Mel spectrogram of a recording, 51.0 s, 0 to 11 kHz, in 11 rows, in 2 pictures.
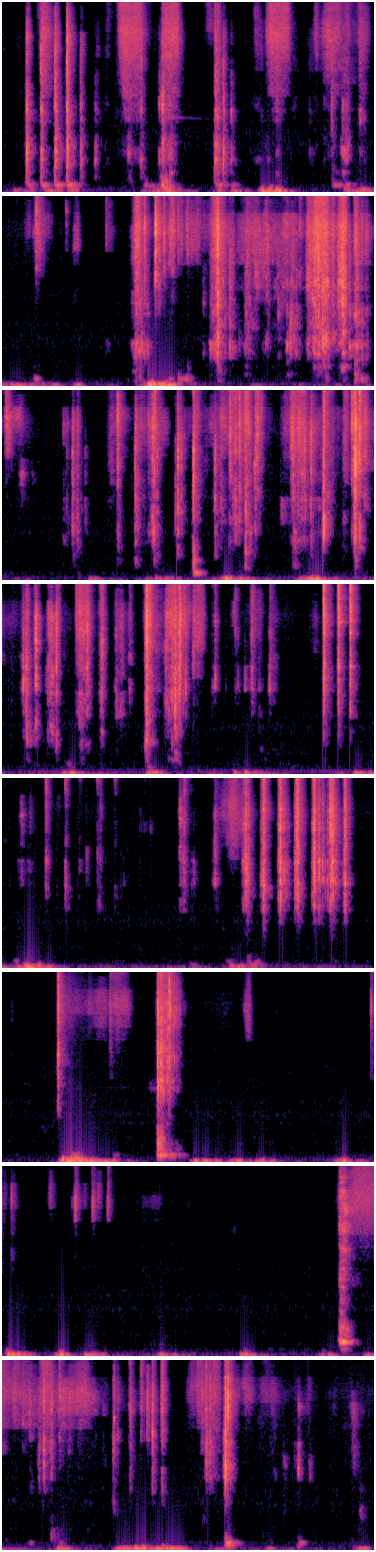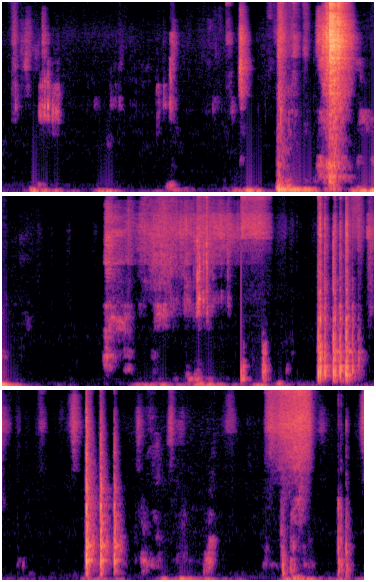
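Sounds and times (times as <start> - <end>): plastic crinkling: 6.3 - 16.6
plastic toys clicking and tapping: 10.1 - 18.4, 20.8 - 23.0.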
